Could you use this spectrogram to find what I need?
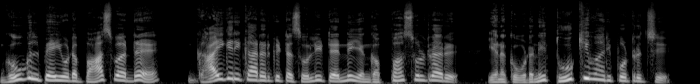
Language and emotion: Tamil, surprised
